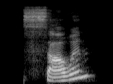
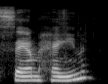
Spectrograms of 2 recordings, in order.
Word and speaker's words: Samhain: But it started as Samhain, and it's very commonly mispronounced as Sam Hane.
